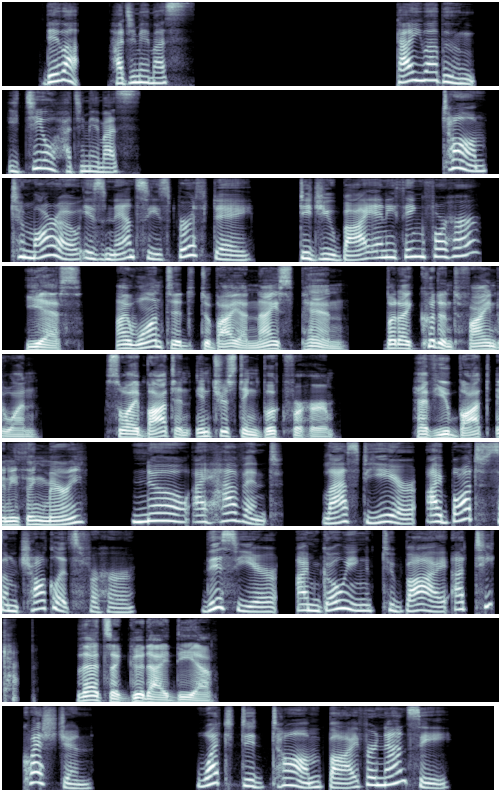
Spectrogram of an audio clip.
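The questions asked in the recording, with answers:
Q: What did Tom buy for Nancy?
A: An interesting book.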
